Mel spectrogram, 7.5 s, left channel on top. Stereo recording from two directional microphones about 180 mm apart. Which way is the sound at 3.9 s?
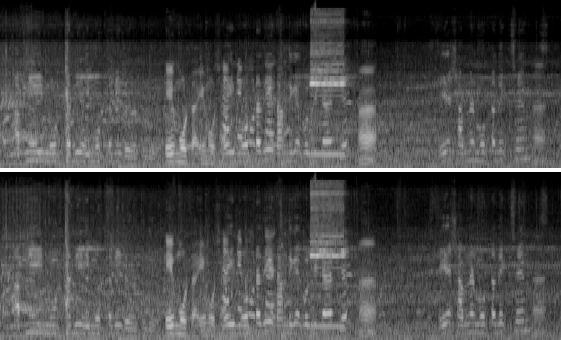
10° left (ahead or behind).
